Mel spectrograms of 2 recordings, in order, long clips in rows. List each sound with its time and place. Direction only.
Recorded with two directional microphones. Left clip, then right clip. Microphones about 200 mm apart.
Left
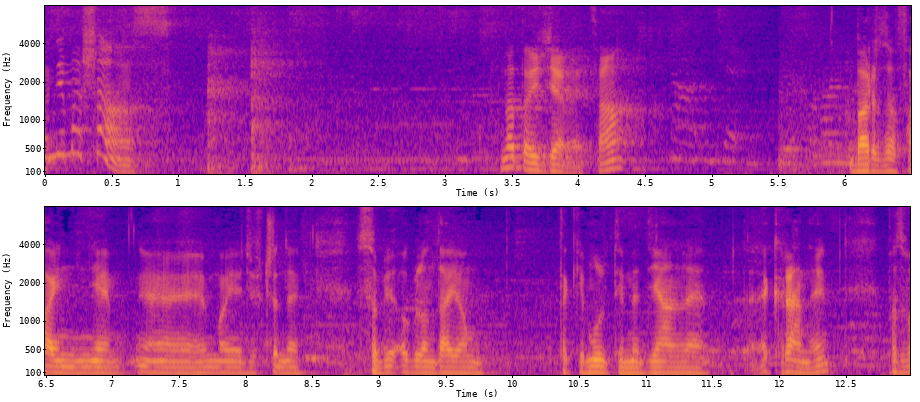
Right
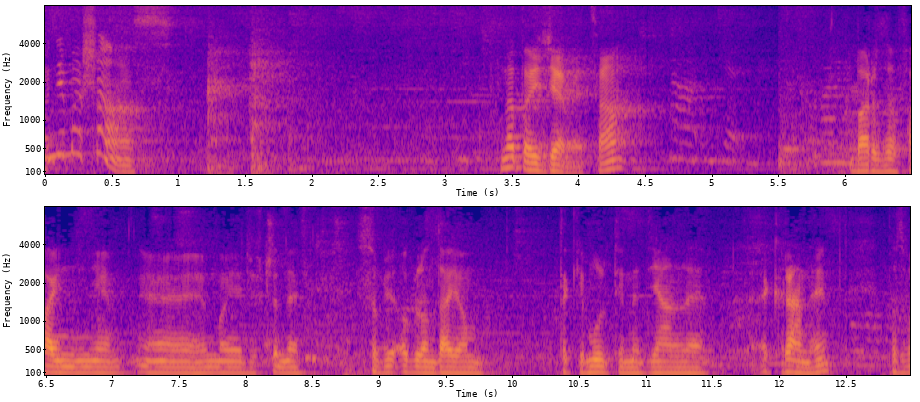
0.0 s speech: centre (ahead or behind)
3.4 s a man's voice: centre (ahead or behind)
6.1 s a man's voice: 30° left (ahead or behind)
